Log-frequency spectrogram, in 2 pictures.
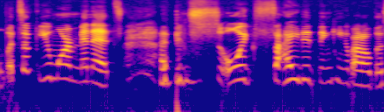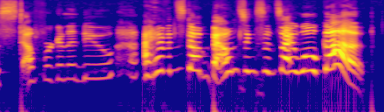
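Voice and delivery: very high and loud, giggly and reassuring; gleeful Pinkie. A narrator's reading. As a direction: gush with glee, bouncing on the spot. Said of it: "in a gleefully reassuring tone".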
